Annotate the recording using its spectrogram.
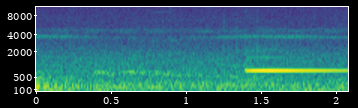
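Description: Quiet room tone, then, about one and a half seconds in, a single steady beep-like tone lasting about half a second.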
